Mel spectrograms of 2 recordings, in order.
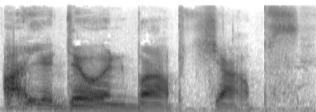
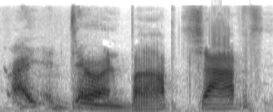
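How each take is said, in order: First: A light, gravelly-free hint of [name]'s greeting, a bit louder; [name] impression. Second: Higher and louder, a hammed-up [name] greeting; [name] impression. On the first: Greeting the young guitarist as Louis did, a mild [name] voice. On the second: Louis hailing the guitarist at the Blue Note, hammed-up Louis voice. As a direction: belt out the greeting like [name]. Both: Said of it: "He called me Bob Chops".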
